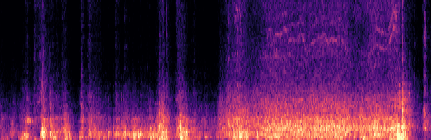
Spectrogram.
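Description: Cardboard packaging handled and slid apart: light rustles and taps, then from about halfway a steady sliding scrape as the inner cardboard tray is drawn out of the box sleeve, ending in a sharp click.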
